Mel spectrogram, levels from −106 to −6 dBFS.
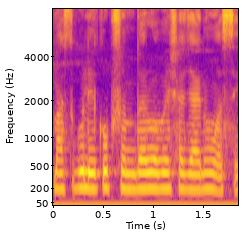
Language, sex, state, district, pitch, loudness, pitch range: Bengali, female, Assam, Hailakandi, 195 Hz, -16 LUFS, 195-200 Hz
